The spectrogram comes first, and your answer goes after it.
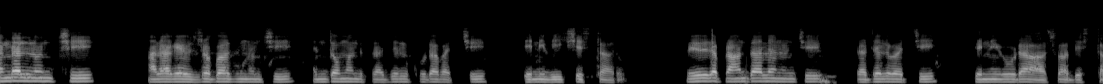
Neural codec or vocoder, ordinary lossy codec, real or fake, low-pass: codec, 16 kHz, 8 kbps, FreqCodec, larger model; none; fake; 5.4 kHz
